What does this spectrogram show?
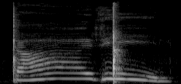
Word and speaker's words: таріль: Таріль. Подивіться, наголос падає на другий склад. Тобто вимовляємо і сильніше.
